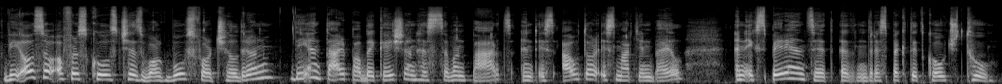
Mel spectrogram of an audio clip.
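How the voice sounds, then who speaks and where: A woman's voice: medium pitch, normal speed, vocal fry. A woman from the Czech Republic giving a prepared conference presentation for a chess federation, reading steadily with occasional hesitations.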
